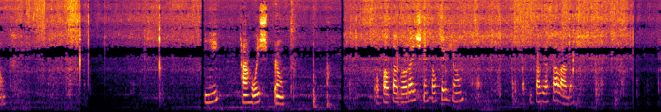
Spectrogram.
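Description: A wooden spoon scrapes against a pot while stirring.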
